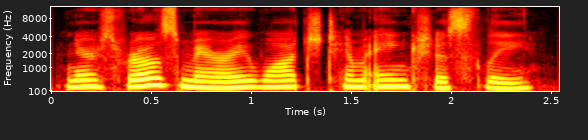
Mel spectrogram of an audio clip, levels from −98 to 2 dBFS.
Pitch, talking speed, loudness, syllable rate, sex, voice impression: 205 Hz, 120 wpm, -15 LUFS, 5.2 syllables/s, female, feminine, adult-like, slightly powerful, clear, fluent, intellectual, calm, elegant, slightly kind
